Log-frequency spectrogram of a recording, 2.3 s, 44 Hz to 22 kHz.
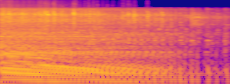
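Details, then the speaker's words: Toro CCR 2450 two-stroke snowblower after repair, on fresh 40:1 mix with stabilizer (spec 50:1); runs steadily, then rapid pops slow and fade as it winds down: fixed, normal running. "that's fixed it's done"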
